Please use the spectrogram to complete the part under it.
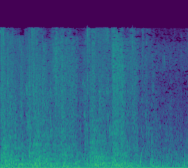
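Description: A pickaxe strikes wood with sharp thuds.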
